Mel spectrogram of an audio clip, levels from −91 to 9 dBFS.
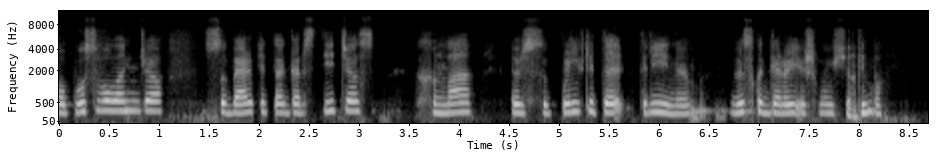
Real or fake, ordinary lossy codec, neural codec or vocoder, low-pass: fake; Opus, 24 kbps; codec, 16 kHz, 1 kbps, FunCodec, trained on Chinese and English, 50 frames a second; 7.2 kHz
